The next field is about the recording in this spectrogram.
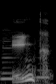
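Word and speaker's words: Inque: Her name is spelled funny, but it's just Ink.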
